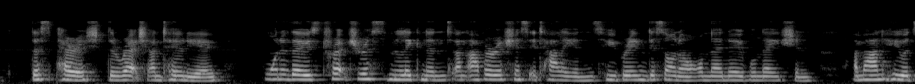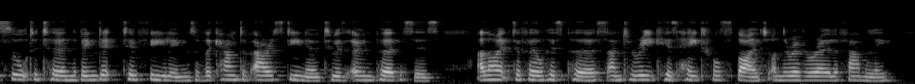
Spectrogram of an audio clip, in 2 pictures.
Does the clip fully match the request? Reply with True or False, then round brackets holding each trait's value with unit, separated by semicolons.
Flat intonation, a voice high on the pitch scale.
True (2.3 semitones; 205 Hz)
